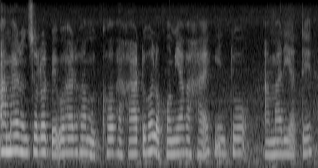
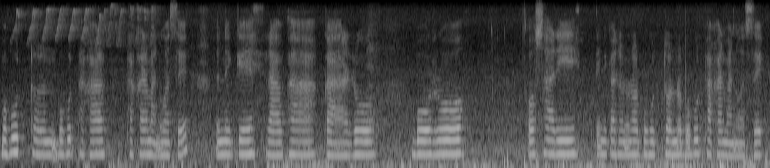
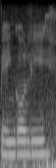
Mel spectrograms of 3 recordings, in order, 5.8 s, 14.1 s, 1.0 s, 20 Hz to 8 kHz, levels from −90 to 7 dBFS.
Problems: background sounds at intervals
